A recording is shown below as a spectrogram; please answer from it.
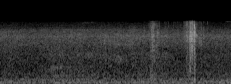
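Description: Steady background hiss, with two short rustles near the end, the second louder.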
